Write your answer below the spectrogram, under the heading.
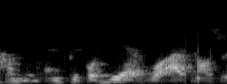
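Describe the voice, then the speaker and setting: A man is speaking. He has an African accent. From Ghana. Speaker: musician and entrepreneur. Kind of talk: interview.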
